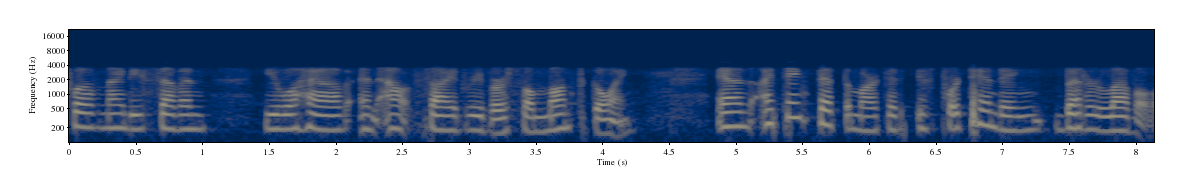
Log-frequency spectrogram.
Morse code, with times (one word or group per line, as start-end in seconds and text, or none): none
